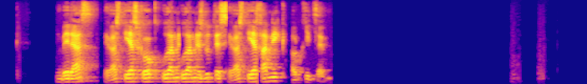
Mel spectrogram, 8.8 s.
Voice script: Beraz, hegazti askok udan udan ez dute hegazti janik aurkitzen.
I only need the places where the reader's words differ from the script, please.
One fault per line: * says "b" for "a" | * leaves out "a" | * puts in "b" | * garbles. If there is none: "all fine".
all fine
